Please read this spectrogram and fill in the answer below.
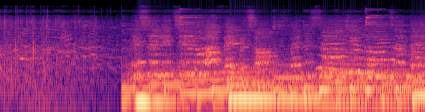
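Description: Crowd murmur for the first couple of seconds. Then, abruptly, a choir starts singing a song over loud amplified accompaniment with sustained bass notes.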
